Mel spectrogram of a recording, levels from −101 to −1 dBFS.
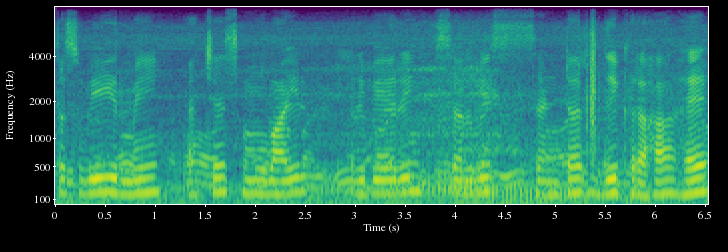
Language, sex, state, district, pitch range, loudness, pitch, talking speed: Hindi, male, Madhya Pradesh, Katni, 150-170 Hz, -16 LUFS, 160 Hz, 90 wpm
